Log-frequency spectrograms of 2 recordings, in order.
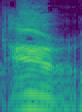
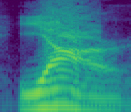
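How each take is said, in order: First: Ar without y; plain ar, no y glide; ar pronounced. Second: Yar with a y glide; yar pronounced. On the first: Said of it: "pirates don't say". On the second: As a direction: say yar not ar. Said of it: "pirates don't say "ar," they say". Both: Shown as a demonstration.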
